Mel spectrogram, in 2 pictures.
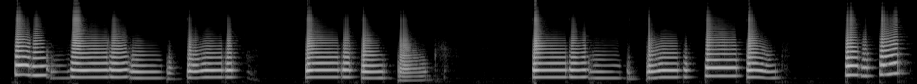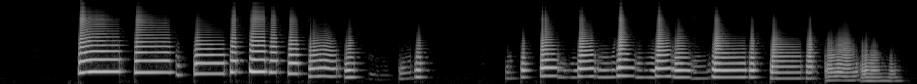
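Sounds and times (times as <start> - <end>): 
trombone shuffle in E: 0.0 - 4.5, 5.3 - 9.2, 9.9 - 13.6, 14.2 - 18.3.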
